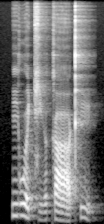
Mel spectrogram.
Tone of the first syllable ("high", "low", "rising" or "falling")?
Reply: falling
